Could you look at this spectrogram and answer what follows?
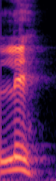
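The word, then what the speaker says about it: Leh: নগর আচ্ছা লাদাখ এর ক্যাপিটাল হচ্ছে লেহ লেহ লে এল ইচ লে বাংলায়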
